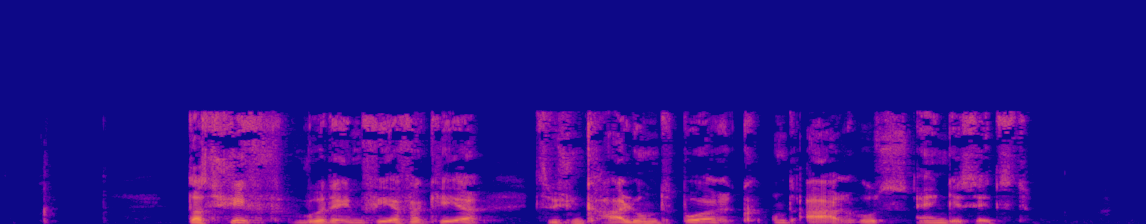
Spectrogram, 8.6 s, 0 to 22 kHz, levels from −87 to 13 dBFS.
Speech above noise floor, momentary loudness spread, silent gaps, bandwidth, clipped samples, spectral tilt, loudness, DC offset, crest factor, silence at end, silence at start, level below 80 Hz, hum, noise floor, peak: 53 dB; 12 LU; none; 11.5 kHz; under 0.1%; -3.5 dB/octave; -28 LUFS; under 0.1%; 22 dB; 0.9 s; 0.35 s; -68 dBFS; none; -80 dBFS; -6 dBFS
